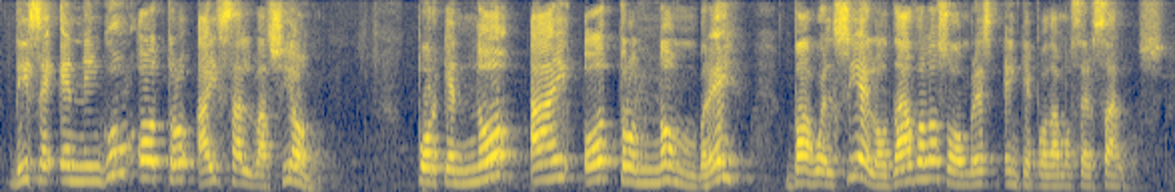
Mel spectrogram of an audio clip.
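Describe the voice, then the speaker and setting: A man with a high pitch speaks at a very slow pace, his intonation lively. Audible echo fills the room. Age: 60s. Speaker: pastor. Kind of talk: sermon.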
